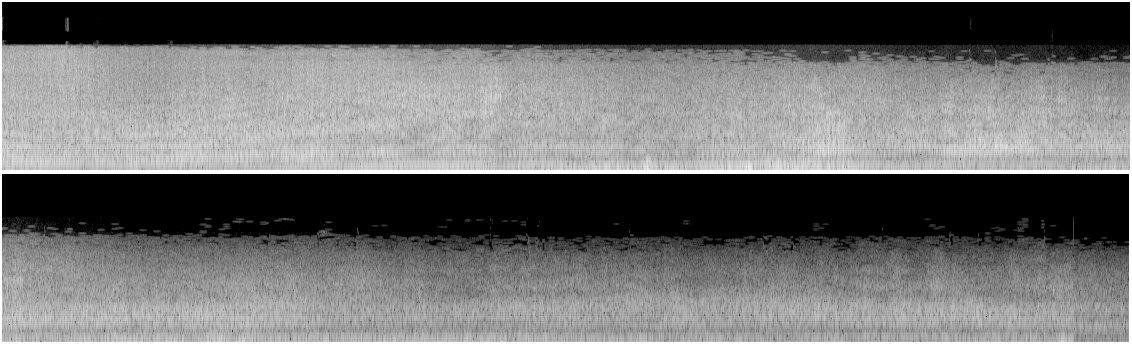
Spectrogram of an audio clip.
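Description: A helicopter's rotor thumps loudly overhead and slowly fades into the distance.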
